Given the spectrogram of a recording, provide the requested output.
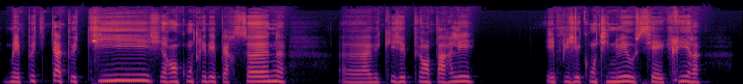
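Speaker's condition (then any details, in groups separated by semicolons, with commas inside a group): Deafness from birth; congenital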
